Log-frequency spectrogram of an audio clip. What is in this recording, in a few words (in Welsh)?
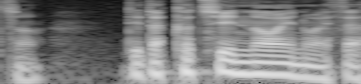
"cytuno", Welsh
